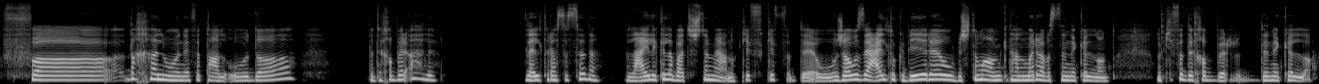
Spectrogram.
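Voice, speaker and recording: A woman's voice: medium pitch, racing, no echo, studio quality. A woman with a Lebanese Levantine Arabic accent tells a personal story as an interview guest, emphatically repeating phrases and mixing in English words.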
